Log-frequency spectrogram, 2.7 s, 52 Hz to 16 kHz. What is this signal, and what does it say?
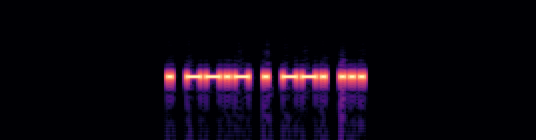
Morse code, heard as a keyed tone, about 50 wpm, 690 Hz. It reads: EQEGS
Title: Code Groups - 5 Letters - 50wpm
